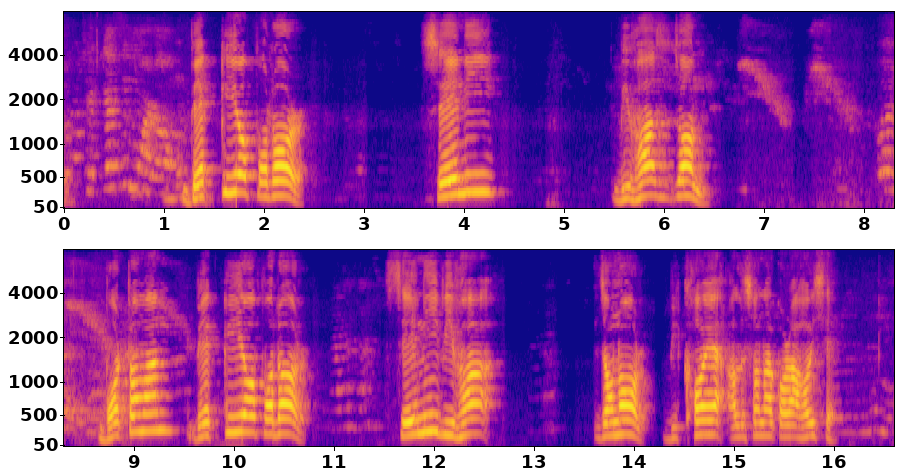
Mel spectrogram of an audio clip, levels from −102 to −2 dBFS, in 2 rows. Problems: background conversations at intervals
